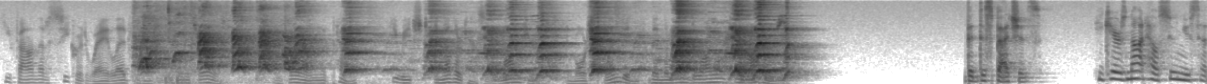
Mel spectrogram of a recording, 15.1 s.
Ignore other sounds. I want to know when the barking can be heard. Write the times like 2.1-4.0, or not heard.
1.6-9.9.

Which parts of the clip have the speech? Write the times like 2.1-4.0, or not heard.
0.0-9.9, 12.1-15.0.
